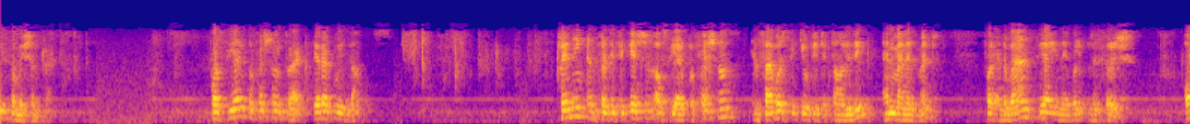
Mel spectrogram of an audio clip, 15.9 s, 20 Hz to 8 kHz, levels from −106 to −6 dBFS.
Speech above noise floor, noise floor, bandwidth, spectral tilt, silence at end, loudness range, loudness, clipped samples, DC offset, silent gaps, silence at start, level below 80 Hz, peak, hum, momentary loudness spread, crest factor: 32 dB; -51 dBFS; 4.5 kHz; -10 dB/octave; 0 s; 5 LU; -20 LUFS; under 0.1%; under 0.1%; none; 0 s; -64 dBFS; 0 dBFS; none; 19 LU; 20 dB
